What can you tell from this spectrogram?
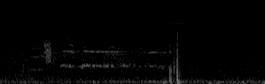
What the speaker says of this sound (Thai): ต่อไปก็เป็นไก่แจ้ซึ่งพันธุ์เล็กนะครับ นี่มันมีทั้งผู้ทั้งตัวเมียนะครับ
